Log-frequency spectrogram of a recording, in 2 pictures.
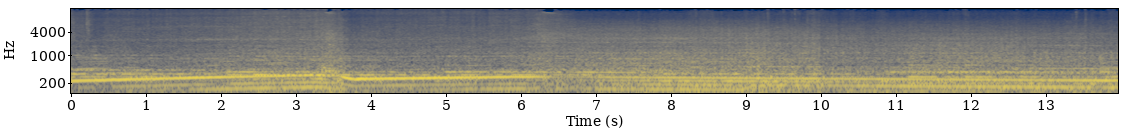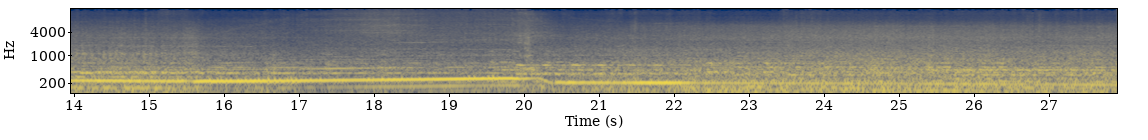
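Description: Turbocharged Nissan 350Z's engine heard from inside the cabin while driving: the engine note climbs under acceleration and drops with an upshift a few seconds in, climbs slowly again and drops with another upshift about two-thirds of the way through, then holds steady.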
